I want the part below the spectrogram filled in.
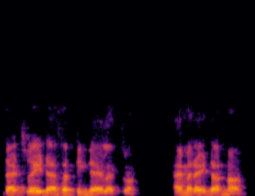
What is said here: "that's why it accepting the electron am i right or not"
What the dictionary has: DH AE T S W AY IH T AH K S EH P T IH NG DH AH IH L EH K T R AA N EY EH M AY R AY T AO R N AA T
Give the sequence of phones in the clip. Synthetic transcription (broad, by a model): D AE T S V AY IH T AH S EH T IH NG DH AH IH L EH K T R AA N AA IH M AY R AY T AO R N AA T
